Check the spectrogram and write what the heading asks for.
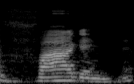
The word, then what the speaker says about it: Wagen: aprender lembrando sempre que o w em alemão é pronunciado ver como se fosse um v né Um Bom exemplo é Wagner Wagner quer dizer carro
